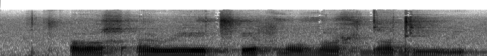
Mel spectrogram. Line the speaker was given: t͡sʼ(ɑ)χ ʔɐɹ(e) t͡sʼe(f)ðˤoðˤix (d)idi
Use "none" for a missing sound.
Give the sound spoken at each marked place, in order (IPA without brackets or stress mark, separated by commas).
ɑ, e, f, dˤ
